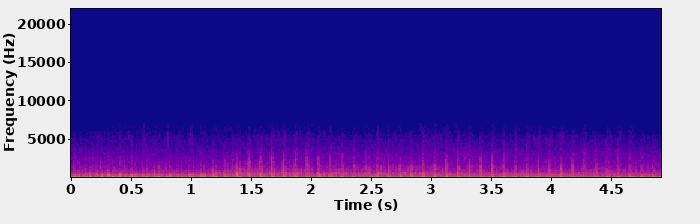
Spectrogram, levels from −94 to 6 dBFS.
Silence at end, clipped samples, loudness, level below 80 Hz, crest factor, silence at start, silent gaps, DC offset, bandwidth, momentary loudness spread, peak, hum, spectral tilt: 0 s; under 0.1%; -39 LUFS; -40 dBFS; 16 dB; 0 s; none; under 0.1%; 6.2 kHz; 5 LU; -22 dBFS; none; -9.5 dB/octave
